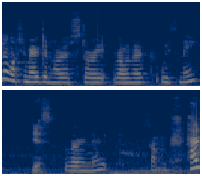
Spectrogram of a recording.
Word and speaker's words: Roanoke: Are you going to watch American Horror Story Roanoke with me?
